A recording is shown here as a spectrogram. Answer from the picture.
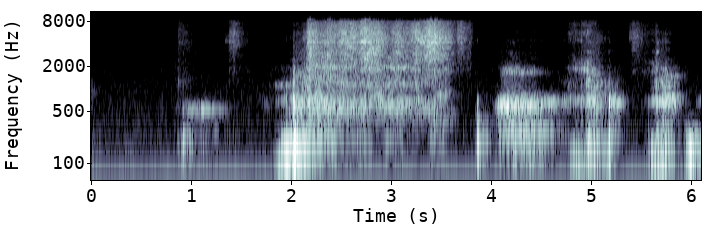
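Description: Wordless, breathy vocal sounds and heavy exhalations from a deaf signer, close on the phone's microphone: a short one about a second in, a long one at about two seconds, and several more in the second half.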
